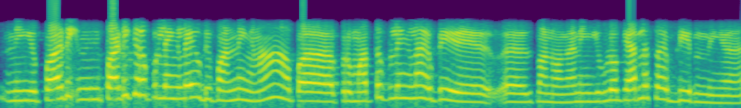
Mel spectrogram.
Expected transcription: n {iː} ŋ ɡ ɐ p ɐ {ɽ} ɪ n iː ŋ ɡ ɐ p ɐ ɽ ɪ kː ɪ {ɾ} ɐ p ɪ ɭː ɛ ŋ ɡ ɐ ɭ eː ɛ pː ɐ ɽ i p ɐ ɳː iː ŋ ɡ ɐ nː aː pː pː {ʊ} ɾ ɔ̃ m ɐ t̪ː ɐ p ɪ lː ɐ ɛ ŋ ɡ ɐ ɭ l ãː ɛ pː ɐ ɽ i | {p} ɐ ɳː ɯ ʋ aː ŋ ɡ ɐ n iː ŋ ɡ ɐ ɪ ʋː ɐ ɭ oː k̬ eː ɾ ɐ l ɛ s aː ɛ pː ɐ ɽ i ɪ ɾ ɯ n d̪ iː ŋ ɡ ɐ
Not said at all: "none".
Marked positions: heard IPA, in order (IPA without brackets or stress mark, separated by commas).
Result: iː, ɽ, ɾ, ɯ, p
